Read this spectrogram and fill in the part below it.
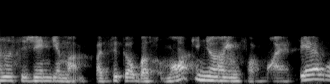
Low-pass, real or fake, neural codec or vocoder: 3.6 kHz; fake; codec, 24 kHz, 3 kbps, HILCodec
